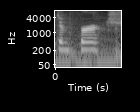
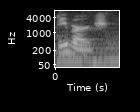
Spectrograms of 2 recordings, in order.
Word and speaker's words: D-Birch: I was gonna be like De Birch or something like that, but I don't. That's probably not how you pronounce it. I'm sorry. I'm sorry. No, that's actually his name. Did I pronounce it right? Yeah, D-Birch.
